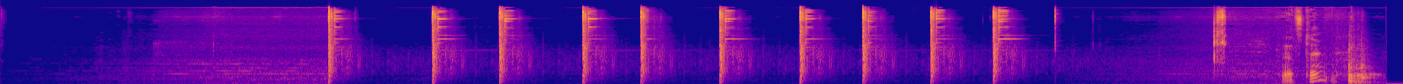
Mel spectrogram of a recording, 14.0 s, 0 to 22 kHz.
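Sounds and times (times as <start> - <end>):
pistol shots: 3.3 - 3.7, 4.3 - 10.4.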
